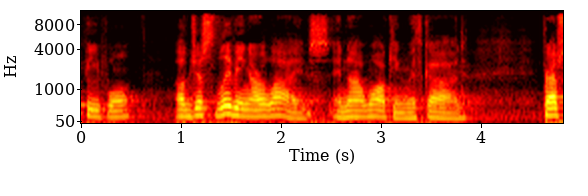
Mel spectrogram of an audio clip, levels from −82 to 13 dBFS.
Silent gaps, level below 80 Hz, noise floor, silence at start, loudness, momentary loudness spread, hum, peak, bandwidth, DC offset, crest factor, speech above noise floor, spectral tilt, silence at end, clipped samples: none; -50 dBFS; -52 dBFS; 0 s; -21 LUFS; 14 LU; none; -2 dBFS; 11 kHz; under 0.1%; 20 dB; 32 dB; -6.5 dB/octave; 0 s; under 0.1%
